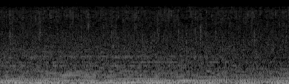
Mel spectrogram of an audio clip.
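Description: Steady, dense rain falls as an audiobook sound effect, an even, continuous hiss of drops hitting a surface, with no voices and no pauses.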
